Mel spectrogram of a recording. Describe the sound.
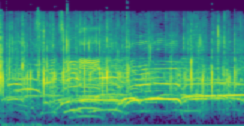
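An audience applauds steadily, with dense clapping mixed with cheers, whistles and excited voices from the crowd, sustained and fairly loud throughout.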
